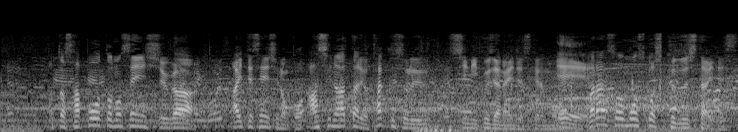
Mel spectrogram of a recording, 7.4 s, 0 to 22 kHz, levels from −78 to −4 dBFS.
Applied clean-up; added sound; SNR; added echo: none; Idling / Engine starting / Car + Trumpet; 14 dB; none.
